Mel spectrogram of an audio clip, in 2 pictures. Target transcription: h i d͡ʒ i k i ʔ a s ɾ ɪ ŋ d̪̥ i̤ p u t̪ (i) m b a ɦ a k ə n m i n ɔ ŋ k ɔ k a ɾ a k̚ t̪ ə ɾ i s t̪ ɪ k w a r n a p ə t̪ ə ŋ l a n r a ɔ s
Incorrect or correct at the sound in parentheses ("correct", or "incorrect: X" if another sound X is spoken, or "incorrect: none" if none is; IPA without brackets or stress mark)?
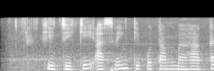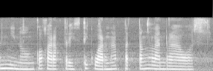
incorrect: a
